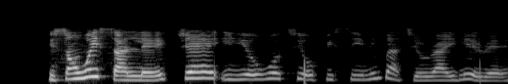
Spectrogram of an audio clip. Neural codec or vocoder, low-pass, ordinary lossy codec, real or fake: none; 5.4 kHz; none; real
